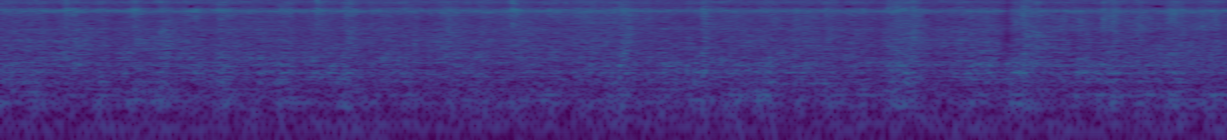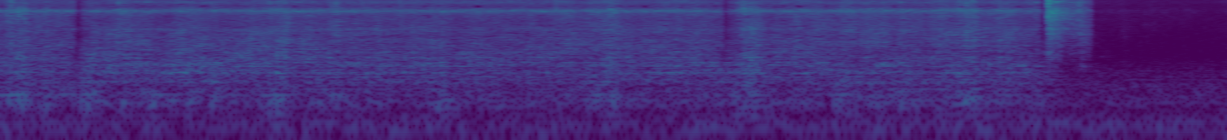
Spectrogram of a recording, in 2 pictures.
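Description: Handheld torch flame giving a steady hiss as it is swept over wet black acrylic pour paint to pop the surface bubbles, which would otherwise dry as little pits and holes. The torch cuts off suddenly near the end.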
